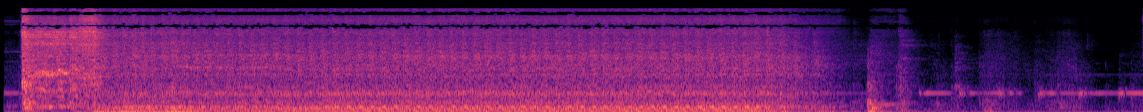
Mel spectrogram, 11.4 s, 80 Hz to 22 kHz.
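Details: 2007 Chevy Avalanche 5.3 V8, lifters previously replaced, cranks, starts and idles with a light, quick ticking over the rumble: a collapsed hydraulic lifter, the tick has returned.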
